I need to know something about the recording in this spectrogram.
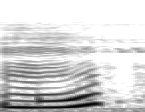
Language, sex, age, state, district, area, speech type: Assamese, female, 18-30, Assam, Golaghat, urban, spontaneous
